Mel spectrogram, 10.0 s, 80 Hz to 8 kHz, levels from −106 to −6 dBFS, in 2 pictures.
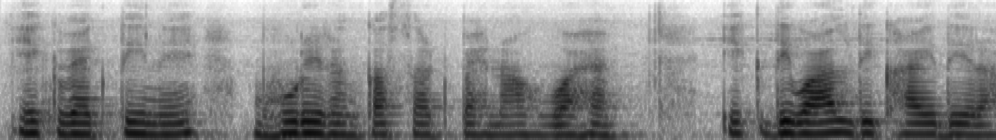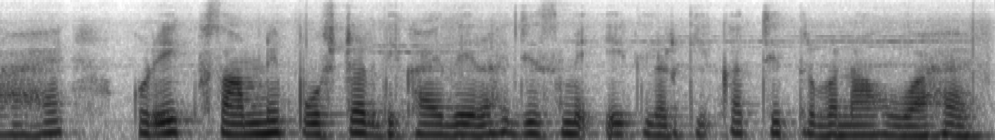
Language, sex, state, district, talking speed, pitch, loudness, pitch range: Hindi, female, West Bengal, Jalpaiguri, 185 wpm, 175 Hz, -21 LUFS, 170-190 Hz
